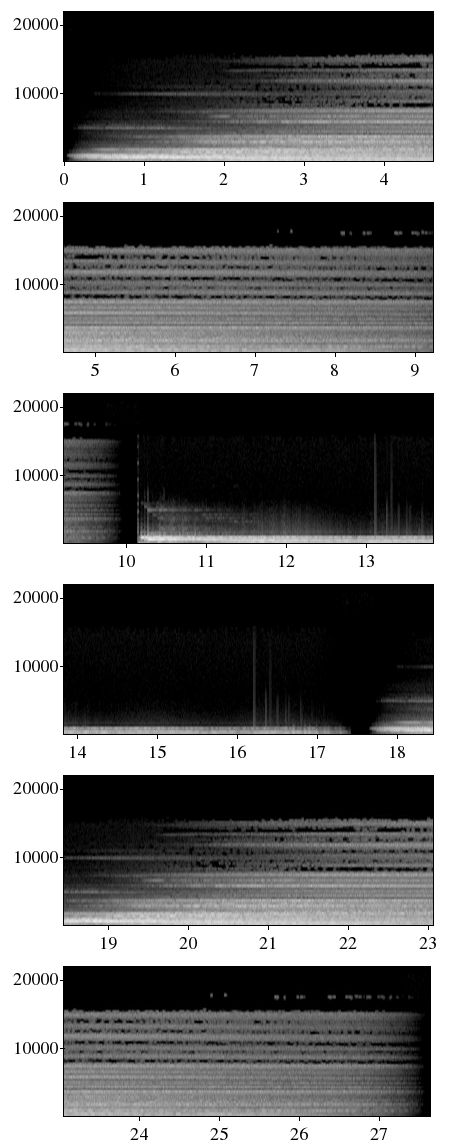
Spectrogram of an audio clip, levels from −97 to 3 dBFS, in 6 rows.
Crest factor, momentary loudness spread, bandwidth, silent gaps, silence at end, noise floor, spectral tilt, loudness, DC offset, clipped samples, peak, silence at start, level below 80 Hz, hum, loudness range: 18 dB; 19 LU; 16 kHz; none; 0.75 s; -65 dBFS; -2 dB/octave; -19 LUFS; under 0.1%; under 0.1%; -4 dBFS; 0.15 s; -64 dBFS; none; 15 LU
